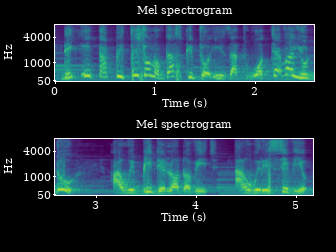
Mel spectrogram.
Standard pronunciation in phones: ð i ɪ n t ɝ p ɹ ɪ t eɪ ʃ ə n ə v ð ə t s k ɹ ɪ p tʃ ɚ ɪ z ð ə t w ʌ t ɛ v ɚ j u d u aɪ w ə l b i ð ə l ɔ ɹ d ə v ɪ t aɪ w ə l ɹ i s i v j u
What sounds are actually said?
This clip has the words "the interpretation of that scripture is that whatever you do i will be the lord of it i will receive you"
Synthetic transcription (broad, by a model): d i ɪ n t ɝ p ɹ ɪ t eɪ ʃ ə n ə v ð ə t s k ɹ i p tʃ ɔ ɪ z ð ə t w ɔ t ɛ v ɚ j u d u aɪ w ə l b i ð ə l ɔ d ə v ɪ t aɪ w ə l ɹ i s i v j u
